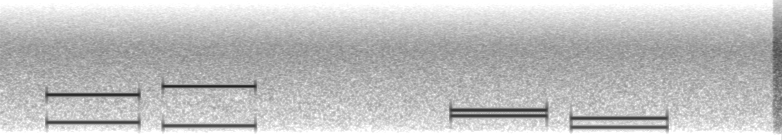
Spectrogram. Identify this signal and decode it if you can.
Aircraft SELCAL, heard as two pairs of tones, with a squelch burst at the end. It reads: DP-BR GJ-AF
